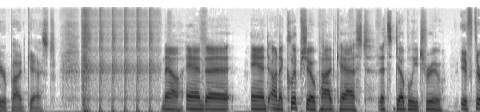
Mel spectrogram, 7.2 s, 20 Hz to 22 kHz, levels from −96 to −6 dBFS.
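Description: A speech clip with a machine-gun stutter from 1.49 to 2.42 s, just before "now and uh and": one fragment about 186 ms long plays five times in a row, hammering at about 5.4 repeats per second, after which the talk resumes with little or nothing skipped. This is a system hang loop. The computer or its audio driver stalled while the sound hardware kept replaying the same ring buffer, whose length fits an 8192-sample buffer.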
